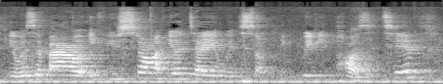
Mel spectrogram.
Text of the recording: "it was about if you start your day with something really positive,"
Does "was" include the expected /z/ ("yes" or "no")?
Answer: yes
